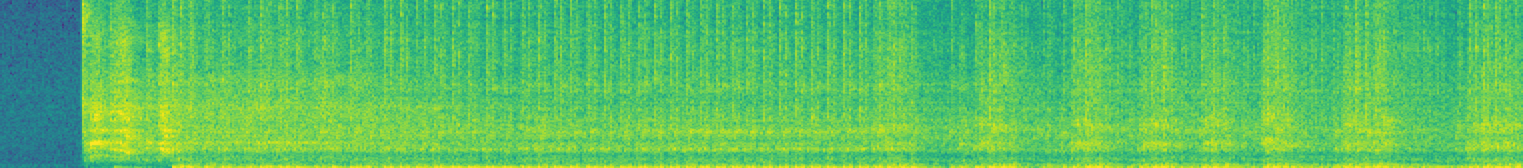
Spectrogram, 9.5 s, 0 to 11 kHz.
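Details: 2006 Can-Am Outlander Max 500 after fitting a new AGM battery: it catches quickly, settles into a steady, even idle and takes a few clean revs; a healthy start and run.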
